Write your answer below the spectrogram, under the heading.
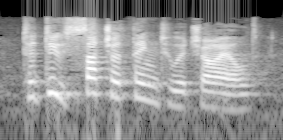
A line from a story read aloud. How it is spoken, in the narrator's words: cried, his eyes blazing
